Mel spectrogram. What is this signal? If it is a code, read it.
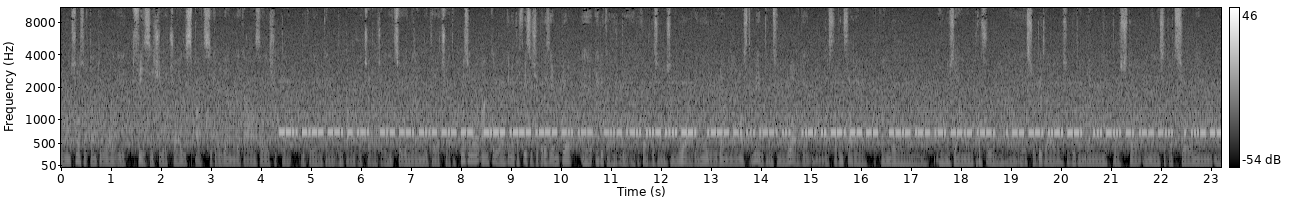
Morse code, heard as a keyed tone, machine-sent, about 37 wpm, 730 Hz, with radio static, a narrow filter and speech in Italian. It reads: ZYGTR KGXKM YJJDW XLVHG JNSPS FIGMM QWRQP EMGFG SBNWB …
